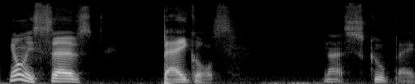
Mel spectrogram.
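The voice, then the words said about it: Poor put-on New Jersey accent. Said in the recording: “my New Jersey accent's bad. I haven't practiced it in a while”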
